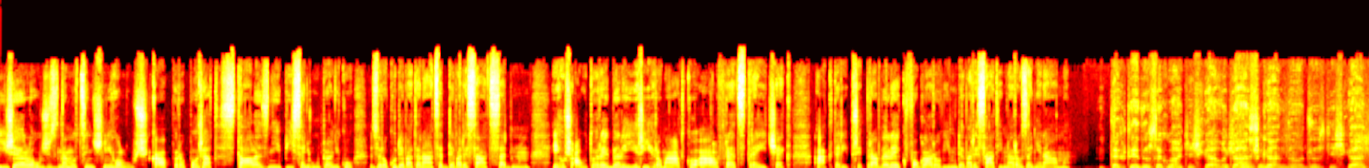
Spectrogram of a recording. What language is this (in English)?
Czech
